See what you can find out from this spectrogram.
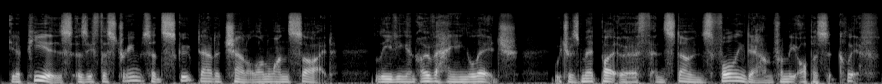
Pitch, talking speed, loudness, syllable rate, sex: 120 Hz, 210 wpm, -20 LUFS, 5.7 syllables/s, male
